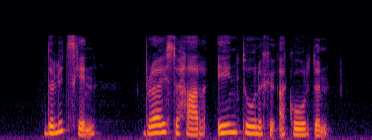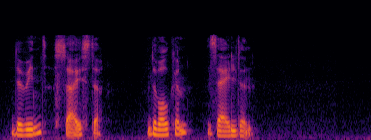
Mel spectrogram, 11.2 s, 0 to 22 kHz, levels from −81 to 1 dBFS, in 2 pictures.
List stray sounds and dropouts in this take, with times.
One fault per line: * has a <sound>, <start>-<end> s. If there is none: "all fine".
all fine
